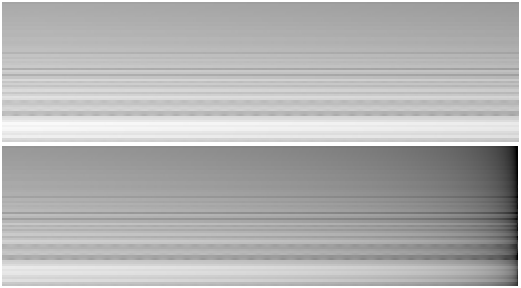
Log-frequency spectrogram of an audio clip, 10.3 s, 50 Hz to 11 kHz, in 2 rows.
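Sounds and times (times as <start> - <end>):
75 Hz pulse tone: 0.0 - 7.8.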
